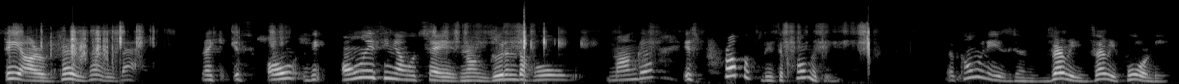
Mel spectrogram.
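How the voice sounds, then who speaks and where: Very animated and speaking at normal speed, a woman with a mid-range voice rambles through an unscripted anime and manga review, repeating words for emphasis. The recording comes from a dull lo-fi mic with faint noise.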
